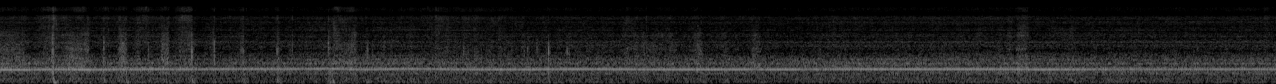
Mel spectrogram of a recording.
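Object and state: Nothing is struck.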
